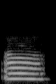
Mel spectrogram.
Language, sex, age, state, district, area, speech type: Kashmiri, female, 30-45, Jammu and Kashmir, Budgam, rural, conversation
